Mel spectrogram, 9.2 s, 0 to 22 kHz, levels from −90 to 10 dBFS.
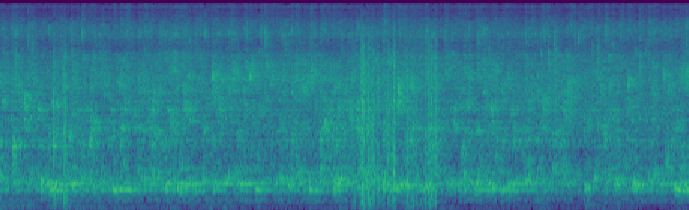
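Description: From 0.70 to 0.96 s, and again for longer from 4.67 to 5.84 s, a burst of cable scratch noise rasps over the audio at roughly the sound's own level. It's likely a worn cable or connector being moved, its contact flickering and spitting uneven crackle.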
